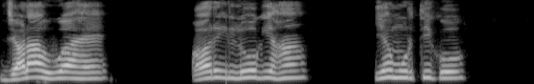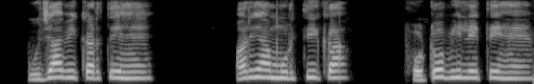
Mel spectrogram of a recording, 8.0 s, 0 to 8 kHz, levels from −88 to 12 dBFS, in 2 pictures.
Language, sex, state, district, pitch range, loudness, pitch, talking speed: Hindi, male, Bihar, Araria, 220-245 Hz, -18 LUFS, 230 Hz, 155 wpm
